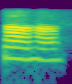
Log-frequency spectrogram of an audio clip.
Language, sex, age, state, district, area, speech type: Urdu, female, 18-30, Telangana, Hyderabad, urban, conversation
